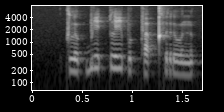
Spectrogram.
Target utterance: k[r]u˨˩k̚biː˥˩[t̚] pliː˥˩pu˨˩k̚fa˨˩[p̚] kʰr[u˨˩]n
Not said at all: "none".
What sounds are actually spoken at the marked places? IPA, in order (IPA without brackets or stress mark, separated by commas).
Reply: l, t̚, p̚, u˨˩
